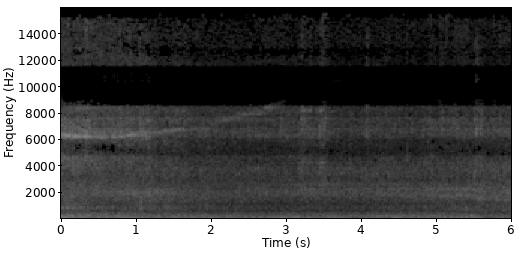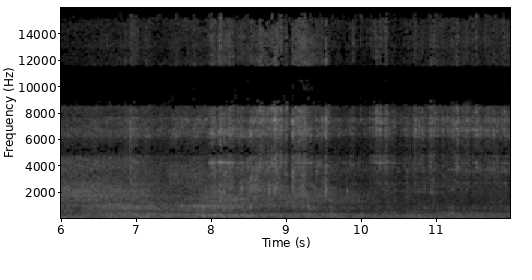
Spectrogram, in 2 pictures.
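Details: Steady rumbling traffic or train noise fills an outdoor urban scene, with no animal voice standing out.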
